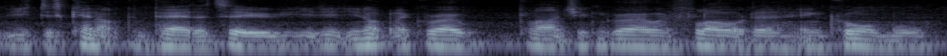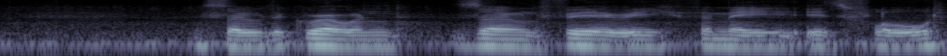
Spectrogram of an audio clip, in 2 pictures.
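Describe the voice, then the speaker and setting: A man with a British accent speaks in a very deep, low pitch, his dark, mellow tone held to a monotone, flat intonation. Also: moderate pace. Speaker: palm grower and gardening vlogger. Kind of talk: casual monologue vlog. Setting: greenhouse. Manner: hesitant, thinking aloud.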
